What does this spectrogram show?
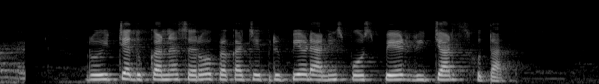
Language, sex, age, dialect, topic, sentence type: Marathi, female, 25-30, Standard Marathi, banking, statement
